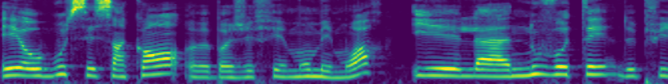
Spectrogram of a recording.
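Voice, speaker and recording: Dark and mellow, this voice belongs to a woman. Her pitch is fairly high. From Moselle, Lorraine, France. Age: 20s. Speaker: animal osteopath. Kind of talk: radio interview.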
